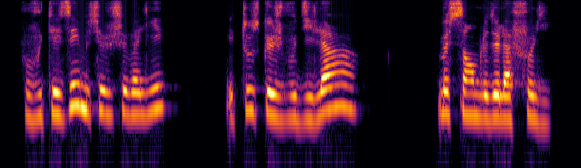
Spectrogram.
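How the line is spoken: Knight speaking sadly. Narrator (French): dit tristement le chevalier

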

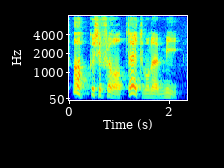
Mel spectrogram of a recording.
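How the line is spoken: Restrained reproach. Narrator (French): elle ajouta d'une voix de reproche contenue

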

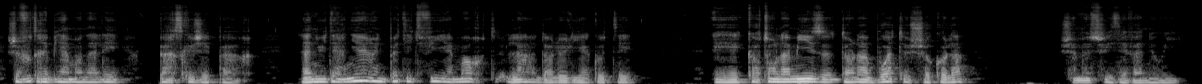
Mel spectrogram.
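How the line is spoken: Whispered. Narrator (French): me dit-elle tout bas

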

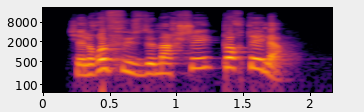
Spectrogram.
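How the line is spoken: Harsh command. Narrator (French): ajouta-t-il durement

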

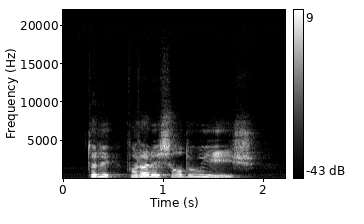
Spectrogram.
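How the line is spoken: Exclaimed. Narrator (French): s'écria Athalie

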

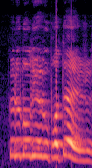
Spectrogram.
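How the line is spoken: Cry. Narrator (French): s'écria-t-elle

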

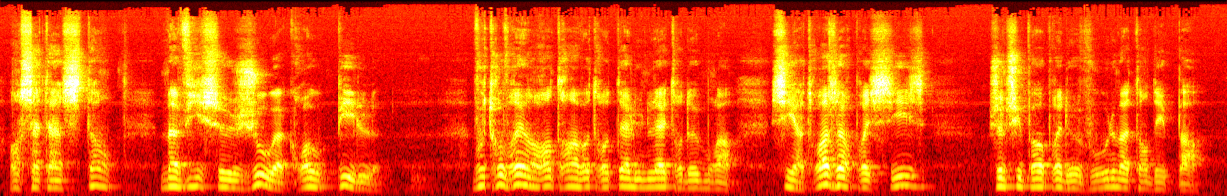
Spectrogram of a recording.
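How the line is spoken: Whispered. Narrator (French): Il me dit tout bas

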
